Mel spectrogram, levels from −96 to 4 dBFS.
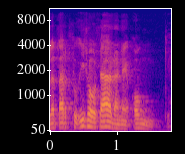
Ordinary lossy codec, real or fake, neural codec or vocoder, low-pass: AAC, 32 kbps; real; none; 9.9 kHz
